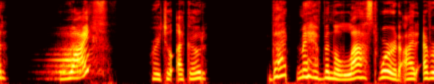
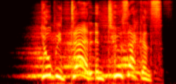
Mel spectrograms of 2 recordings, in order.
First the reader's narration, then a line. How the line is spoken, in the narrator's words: I snapped at the Hork-Bajir after I'd recovered from the shock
